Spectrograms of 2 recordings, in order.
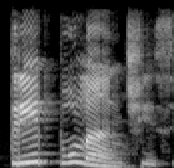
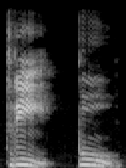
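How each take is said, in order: First: Said in the usual way. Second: Tripulantes split into tri, pu, lan, tes with pauses; syllable by syllable. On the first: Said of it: "vamos olhar por palavra". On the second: Shown as a demonstration. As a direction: say tripulantes in four separate beats. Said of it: "quatro sílabas". (tripulantes separando as sílabas)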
